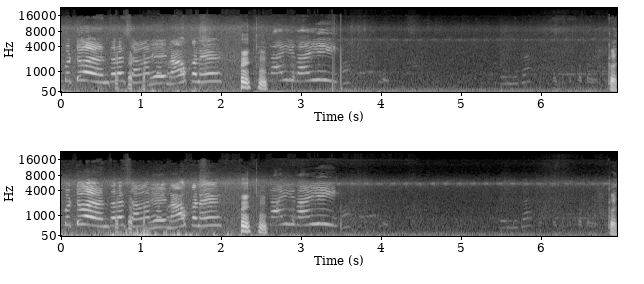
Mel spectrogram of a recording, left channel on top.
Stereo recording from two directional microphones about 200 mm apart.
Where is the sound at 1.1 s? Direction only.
25° left (ahead or behind).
